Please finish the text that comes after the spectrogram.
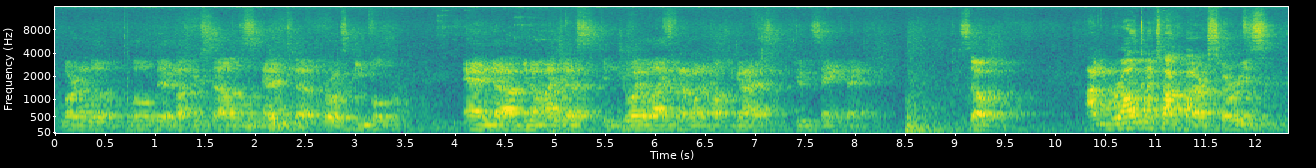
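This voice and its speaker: A man's voice: medium pitch, sharp tone. A young man from the Bahamas giving an informal motivational talk to students as a speaker and athlete. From Bahamas, moved to Toronto, Canada as a youth. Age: young adult. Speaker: motivational speaker, professional basketball player. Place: large indoor school gymnasium. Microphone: far camera in the audience. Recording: echoey gym, far-off camera mic, noisy.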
